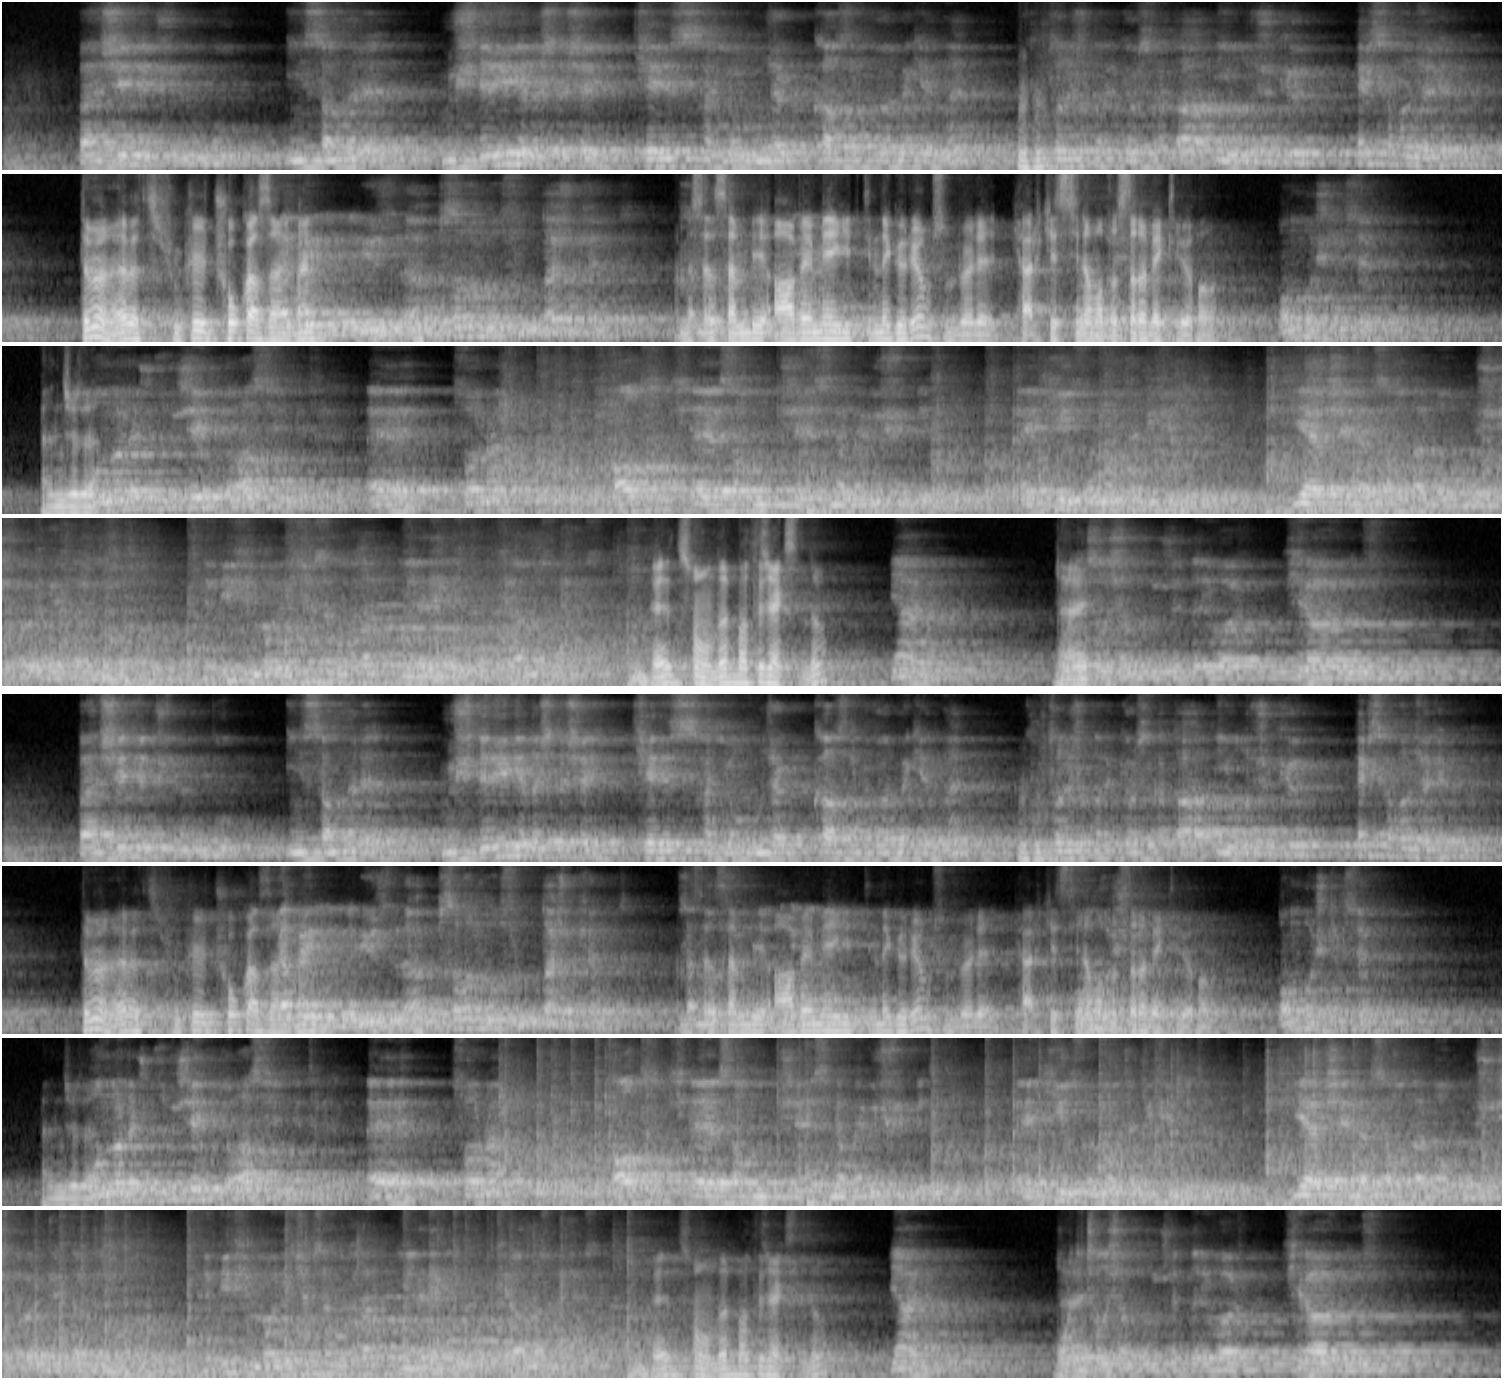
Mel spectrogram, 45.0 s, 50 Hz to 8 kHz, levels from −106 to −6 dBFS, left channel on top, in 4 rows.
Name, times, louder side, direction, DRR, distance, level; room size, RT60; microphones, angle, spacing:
voice 1, 0.6-1.8 2.1-2.9 3.3-7.3 7.7-9.9 10.2-11.1 13.3-15.8 16.3-17.7 19.3-19.9 20.8-21.6 23.1-26.3 27.1-29.8 30.1-31.8 32.1-38.1 40.4-40.8 41.6-44.1, equal, 30° right, -2 dB, 2.4 m, -30 dB
voice 2, 11.8-13.6 16.3-20.4 22.8-23.2 38.4-40.0 41.6-41.9, left 6 dB, 85° left, 17 dB, 0.4 m, -25 dB
Fireworks, 26.2-38.9, equal, 75° right, 3.3 m, -36 dB
24.0 x 13.0 x 3.1 m, 2.6 s
head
